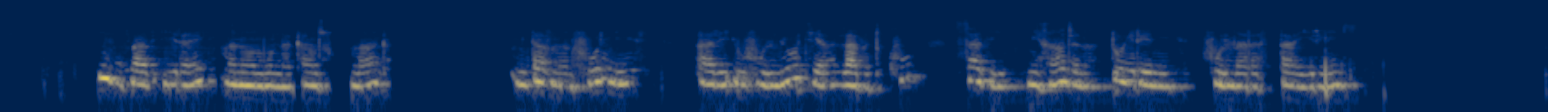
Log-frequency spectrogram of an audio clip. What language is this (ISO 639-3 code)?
mlg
